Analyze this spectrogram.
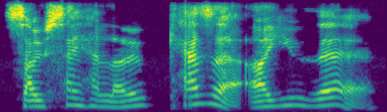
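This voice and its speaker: A man's voice: a little high, big pitch swings, slow, highs cut off. A man with a southern English Estuary accent, hosting an online service in an informal, colloquial, jokey way as he welcomes people. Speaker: host of an online spiritual service. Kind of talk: informal welcoming of guests and viewers.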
